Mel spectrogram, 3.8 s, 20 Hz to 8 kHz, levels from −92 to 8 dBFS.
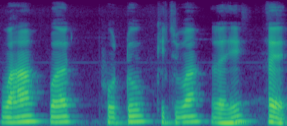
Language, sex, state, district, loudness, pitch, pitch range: Hindi, male, Madhya Pradesh, Bhopal, -20 LUFS, 130 Hz, 120-135 Hz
